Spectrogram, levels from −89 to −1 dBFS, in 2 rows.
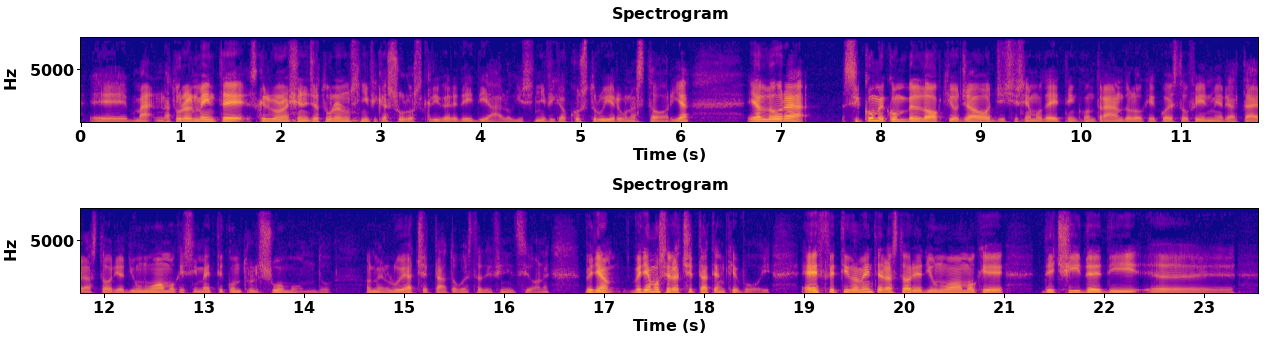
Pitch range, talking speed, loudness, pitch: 105-140 Hz, 175 wpm, -28 LUFS, 120 Hz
